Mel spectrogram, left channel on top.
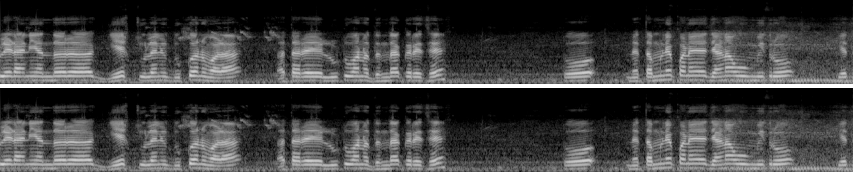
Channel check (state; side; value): identical; both; correlation 1.00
